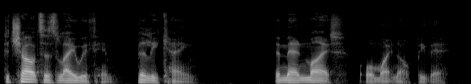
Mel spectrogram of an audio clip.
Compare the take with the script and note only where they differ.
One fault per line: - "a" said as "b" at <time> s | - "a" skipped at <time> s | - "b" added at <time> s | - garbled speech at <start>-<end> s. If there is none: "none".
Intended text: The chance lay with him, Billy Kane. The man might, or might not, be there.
- "chance" said as "chances" at 0.1 s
